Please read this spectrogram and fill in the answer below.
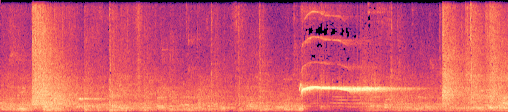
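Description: Referee's whistle blown in one long, steady blast lasting about two and a half seconds, starting sharply about six seconds in and stopping the wrestling action. Background voices run underneath, with a thump near the start.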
